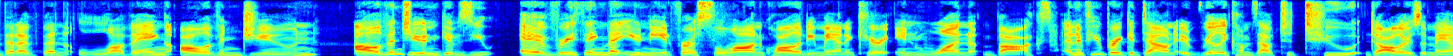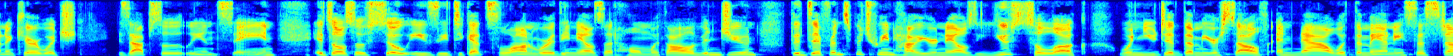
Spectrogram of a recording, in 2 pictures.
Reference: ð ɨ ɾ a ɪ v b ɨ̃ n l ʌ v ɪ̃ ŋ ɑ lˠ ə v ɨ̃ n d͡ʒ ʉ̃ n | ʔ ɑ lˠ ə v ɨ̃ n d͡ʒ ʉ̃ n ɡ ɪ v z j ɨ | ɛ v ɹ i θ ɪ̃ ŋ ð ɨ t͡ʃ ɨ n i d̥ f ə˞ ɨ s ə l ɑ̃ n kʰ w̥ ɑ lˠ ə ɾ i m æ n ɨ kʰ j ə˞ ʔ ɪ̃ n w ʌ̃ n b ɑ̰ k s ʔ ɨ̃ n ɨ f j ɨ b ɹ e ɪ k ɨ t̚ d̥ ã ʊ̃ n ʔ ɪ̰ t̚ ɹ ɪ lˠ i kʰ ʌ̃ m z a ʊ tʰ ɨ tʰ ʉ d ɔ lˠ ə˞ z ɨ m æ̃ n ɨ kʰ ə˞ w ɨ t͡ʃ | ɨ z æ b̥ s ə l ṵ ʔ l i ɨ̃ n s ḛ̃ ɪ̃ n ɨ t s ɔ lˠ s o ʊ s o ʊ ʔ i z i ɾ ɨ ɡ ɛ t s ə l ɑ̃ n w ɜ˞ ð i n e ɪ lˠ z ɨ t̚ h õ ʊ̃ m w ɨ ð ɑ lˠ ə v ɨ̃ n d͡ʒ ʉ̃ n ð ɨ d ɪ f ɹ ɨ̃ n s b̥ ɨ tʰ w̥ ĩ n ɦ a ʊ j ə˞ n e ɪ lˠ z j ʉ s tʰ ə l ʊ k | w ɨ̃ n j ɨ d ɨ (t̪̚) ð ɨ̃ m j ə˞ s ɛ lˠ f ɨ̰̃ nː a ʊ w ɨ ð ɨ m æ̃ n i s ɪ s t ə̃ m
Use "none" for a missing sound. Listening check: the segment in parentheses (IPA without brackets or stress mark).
d̪̚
